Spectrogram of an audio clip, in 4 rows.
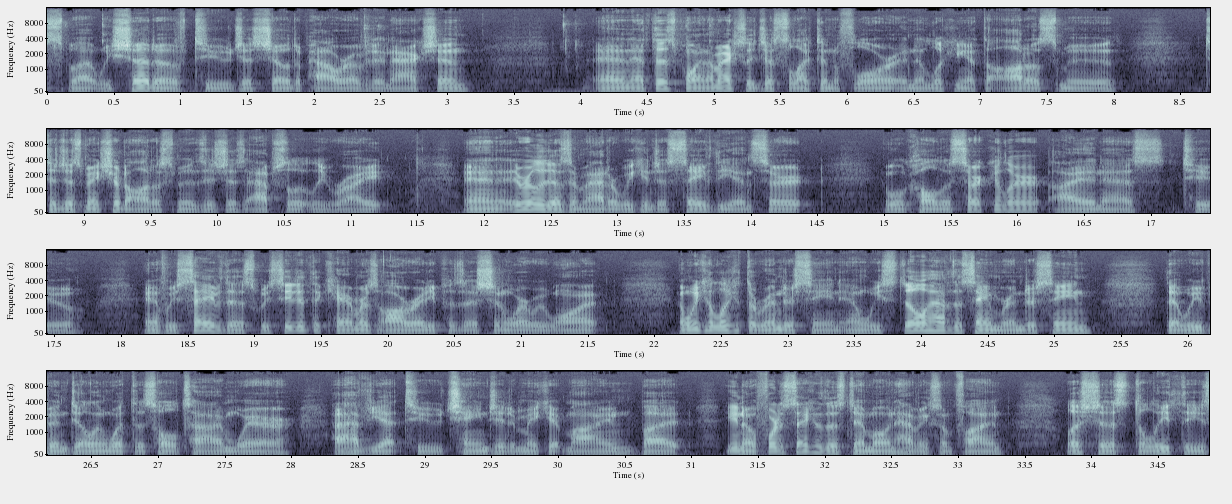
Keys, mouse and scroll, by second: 0.0 q, 0.7 click, 1.2-2.3 scroll down 1, 2.3 scroll down 6, 3.0 middle click, 3.2 scroll down 1, 3.5 click, 3.8 g, 4.3 right click, 4.7 q, 5.0 shift+click, 5.5-5.9 scroll down 2, 6.2-7.2 scroll down 5, 7.2 click, 9.6-11.5 scroll up 3, 12.2-16.2 drag, 12.2-12.5 scroll up 1, 16.2 click, 17.0 click, 18.3 KP_0, 21.9 click, 21.9 KP_0, 31.4 click, 31.9 shift+click, 32.3 right click, 33.2-34.8 drag.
